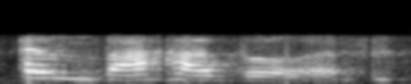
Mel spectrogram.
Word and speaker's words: embajador: Embajador. – Embajador.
